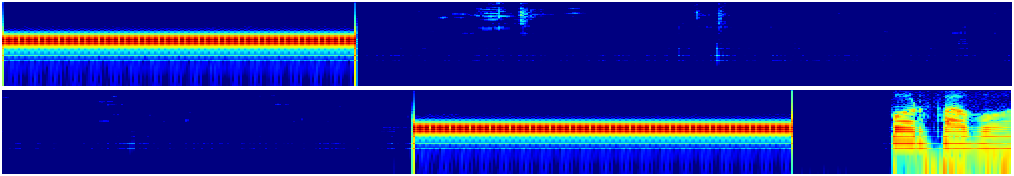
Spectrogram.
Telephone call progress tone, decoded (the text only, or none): ringback tone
